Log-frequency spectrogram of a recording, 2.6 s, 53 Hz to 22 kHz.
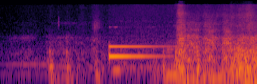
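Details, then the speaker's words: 2016 Mercedes E-Class non-starter, after replacing a blown 30 A fuse caused by a jump-start power surge: a brief chime, then the starter whirs and the engine fires straight into a steady run; clean, healthy start. "Here we go, it's started up. So that's the problem of the battery going flat and then somebody jump starting and it got a power surge and it blew the fuse."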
